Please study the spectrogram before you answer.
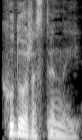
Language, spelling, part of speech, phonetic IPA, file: Russian, художественный, adjective, [xʊˈdoʐɨstvʲɪn(ː)ɨj], Ru-художественный.ogg
- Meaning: art, arts; artistic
